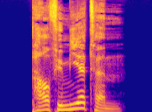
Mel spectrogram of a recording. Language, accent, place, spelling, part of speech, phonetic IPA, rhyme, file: German, Germany, Berlin, parfümiertem, adjective, [paʁfyˈmiːɐ̯təm], -iːɐ̯təm, De-parfümiertem.ogg
- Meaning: strong dative masculine/neuter singular of parfümiert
